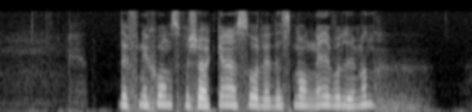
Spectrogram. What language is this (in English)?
Swedish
